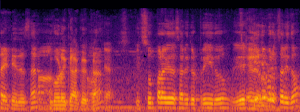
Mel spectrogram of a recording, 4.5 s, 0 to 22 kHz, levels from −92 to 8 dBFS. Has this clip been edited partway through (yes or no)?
no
